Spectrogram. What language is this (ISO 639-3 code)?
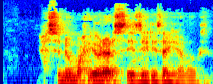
kab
